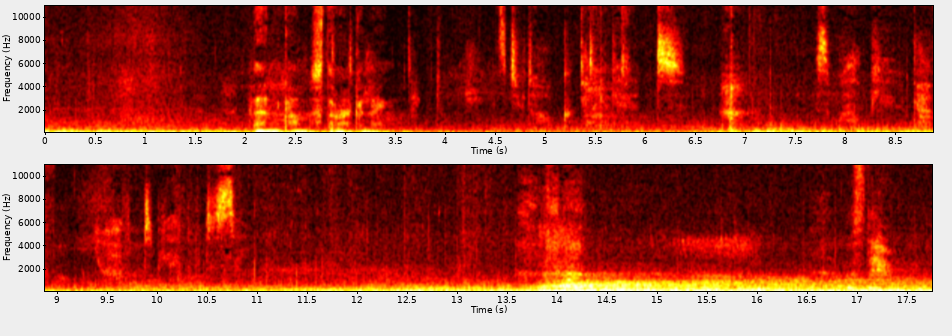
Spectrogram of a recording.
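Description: A torch fire crackles and roars nearby.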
